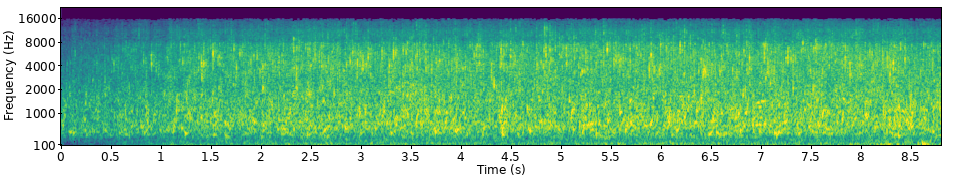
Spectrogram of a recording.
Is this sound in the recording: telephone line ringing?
no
